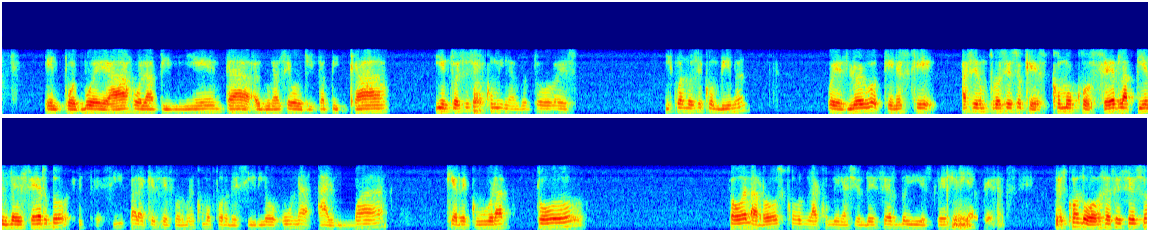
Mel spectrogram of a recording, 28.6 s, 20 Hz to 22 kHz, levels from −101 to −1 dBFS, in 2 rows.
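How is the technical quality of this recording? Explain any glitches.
The recording has been through a low-bitrate mobile voice path. The codec damage is plainly audible throughout, with five brief dropouts and one short dip near the end.

The GSM full-rate codec is present for the whole clip. The audio is confined to roughly 150 Hz to 3.5 kHz. The coder models the vocal tract and drives it with a coarse, regularly spaced pulse excitation, discarding most of the excitation detail. That produces a buzzy, gravelly roughness on the voice. The character fits the 13 kbps full-rate coder.

Lost GSM frames occur at 5.90–6.05 s (140 ms), 14.94–14.97 s (20 ms), 16.64–16.68 s (20 ms), 18.54–18.76 s (200 ms) and 23.64–23.70 s (40 ms). The decoder fills each gap by reusing the last good frame's parameters. The short gaps come across as a brief metallic smear. The 140 ms and 200 ms gaps sound like a held, ringing buzz. 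Their lengths fit runs of about seven and ten 20 ms frames.

Speech suppressed in double talk occurs at 26.35–26.70 s. The speech level drops by about 20 dB for roughly 0.3 s. The likely cause is the echo canceller meeting simultaneous talk from the far end. It cannot tell the near talker from loudspeaker echo, so it attenuates the whole signal.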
